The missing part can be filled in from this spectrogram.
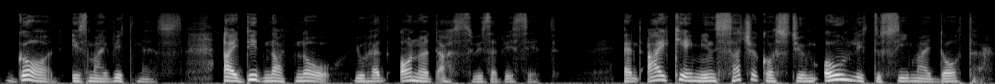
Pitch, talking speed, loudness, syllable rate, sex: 150 Hz, 165 wpm, -19 LUFS, 4.3 syllables/s, female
